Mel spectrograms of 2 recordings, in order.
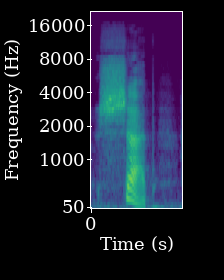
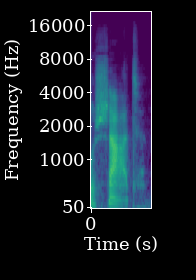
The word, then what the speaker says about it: shut: 那这里读成 shut 还是倒 v 字的这个呃呃，我们跟老师大声读一下，shut，shut。哎，注意不要读 shut，那这老外就听不懂了啊。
